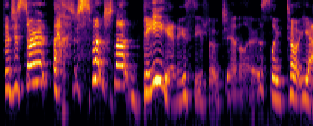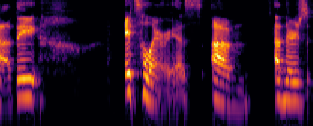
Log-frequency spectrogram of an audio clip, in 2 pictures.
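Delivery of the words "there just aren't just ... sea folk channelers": put-on high giggly Valley Girl voice; bubbly Valley Girl, laughing through it; Valley Girl accent. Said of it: "with the same Valley Girl accent".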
